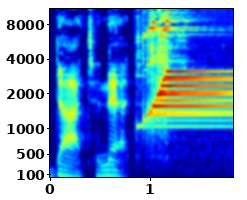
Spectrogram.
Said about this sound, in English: There's our chimes, boys and girls, our Glockenspiel, which tells us about time to say goodbye for this episode of SantaClausSays.net.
